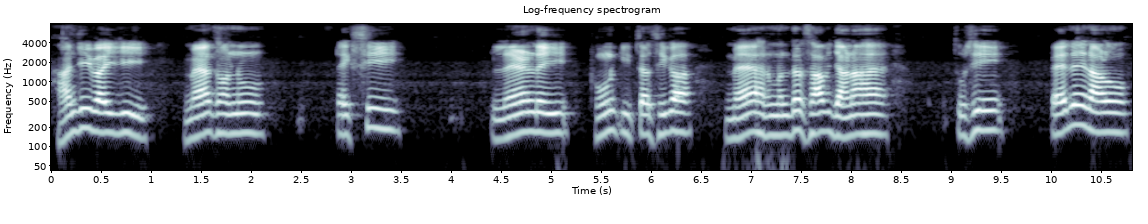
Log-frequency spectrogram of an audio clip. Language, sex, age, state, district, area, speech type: Punjabi, male, 60+, Punjab, Rupnagar, urban, spontaneous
